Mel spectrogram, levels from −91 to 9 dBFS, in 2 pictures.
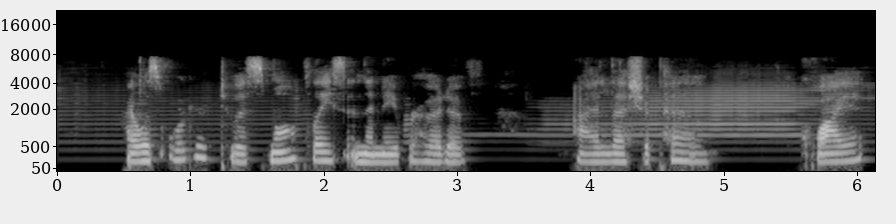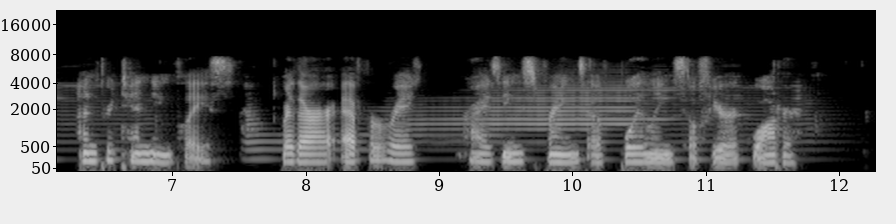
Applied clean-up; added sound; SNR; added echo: classical method log-MMSE.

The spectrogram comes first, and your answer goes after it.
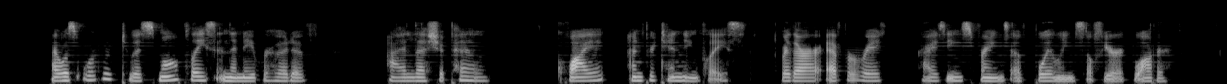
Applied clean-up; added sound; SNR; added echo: neural mask model DeepFilterNet 3.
